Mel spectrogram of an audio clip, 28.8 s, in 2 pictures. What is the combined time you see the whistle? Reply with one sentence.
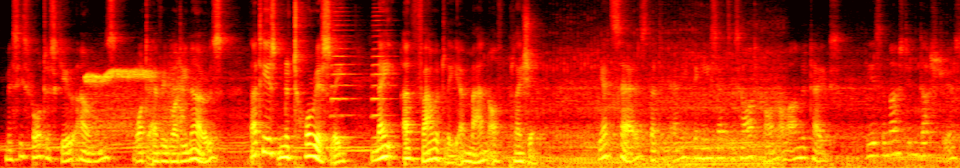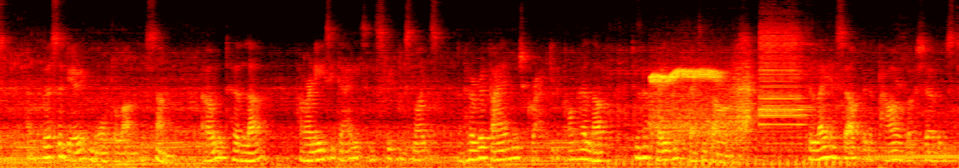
The whistle can be heard for 3 seconds in total.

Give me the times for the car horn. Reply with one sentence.
The car horn can be heard from 5.0 to 5.9 s and from 25.8 to 26.6 s.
